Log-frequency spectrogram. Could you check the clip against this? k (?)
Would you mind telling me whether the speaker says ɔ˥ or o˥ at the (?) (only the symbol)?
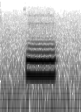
o˥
